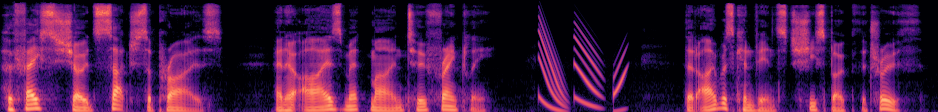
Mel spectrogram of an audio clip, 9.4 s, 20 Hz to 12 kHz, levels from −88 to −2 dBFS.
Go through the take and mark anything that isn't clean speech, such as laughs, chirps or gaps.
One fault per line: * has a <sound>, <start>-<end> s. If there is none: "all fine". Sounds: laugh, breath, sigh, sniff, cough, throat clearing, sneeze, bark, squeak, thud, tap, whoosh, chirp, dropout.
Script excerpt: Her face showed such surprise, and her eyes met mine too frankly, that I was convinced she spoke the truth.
* has a chirp, 5.4-6.3 s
